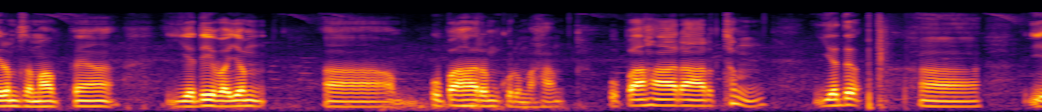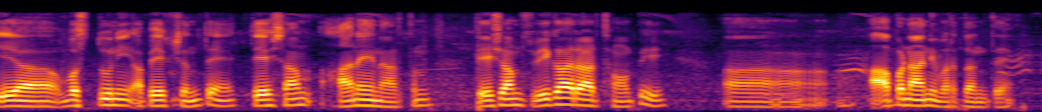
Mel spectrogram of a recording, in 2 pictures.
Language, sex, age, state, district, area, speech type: Sanskrit, male, 18-30, Karnataka, Bangalore Rural, rural, spontaneous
